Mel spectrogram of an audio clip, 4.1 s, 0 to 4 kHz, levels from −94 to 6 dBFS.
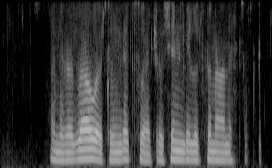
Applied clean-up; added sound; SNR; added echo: neural separator model SepFormer WHAMR!.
